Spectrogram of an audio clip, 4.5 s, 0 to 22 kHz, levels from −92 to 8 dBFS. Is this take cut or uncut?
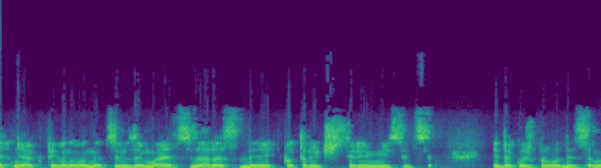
cut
